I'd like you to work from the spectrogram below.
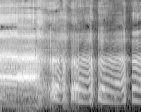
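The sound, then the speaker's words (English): A child cries inside a village house at night in a run of high, wavering wails, starting with one long sustained cry and breaking into several shorter sobbing bursts with falling pitch, fairly loud and with no talking. “When he got close to the house, he realized it was a crying child.”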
